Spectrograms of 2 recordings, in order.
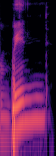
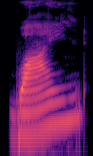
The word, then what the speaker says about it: wind: So, the wind rhymes with the word tin, which means air movement. Please wind up the toy before you play it. Wind rhymes with find means to twist or coil something like the road winds through the mountains.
